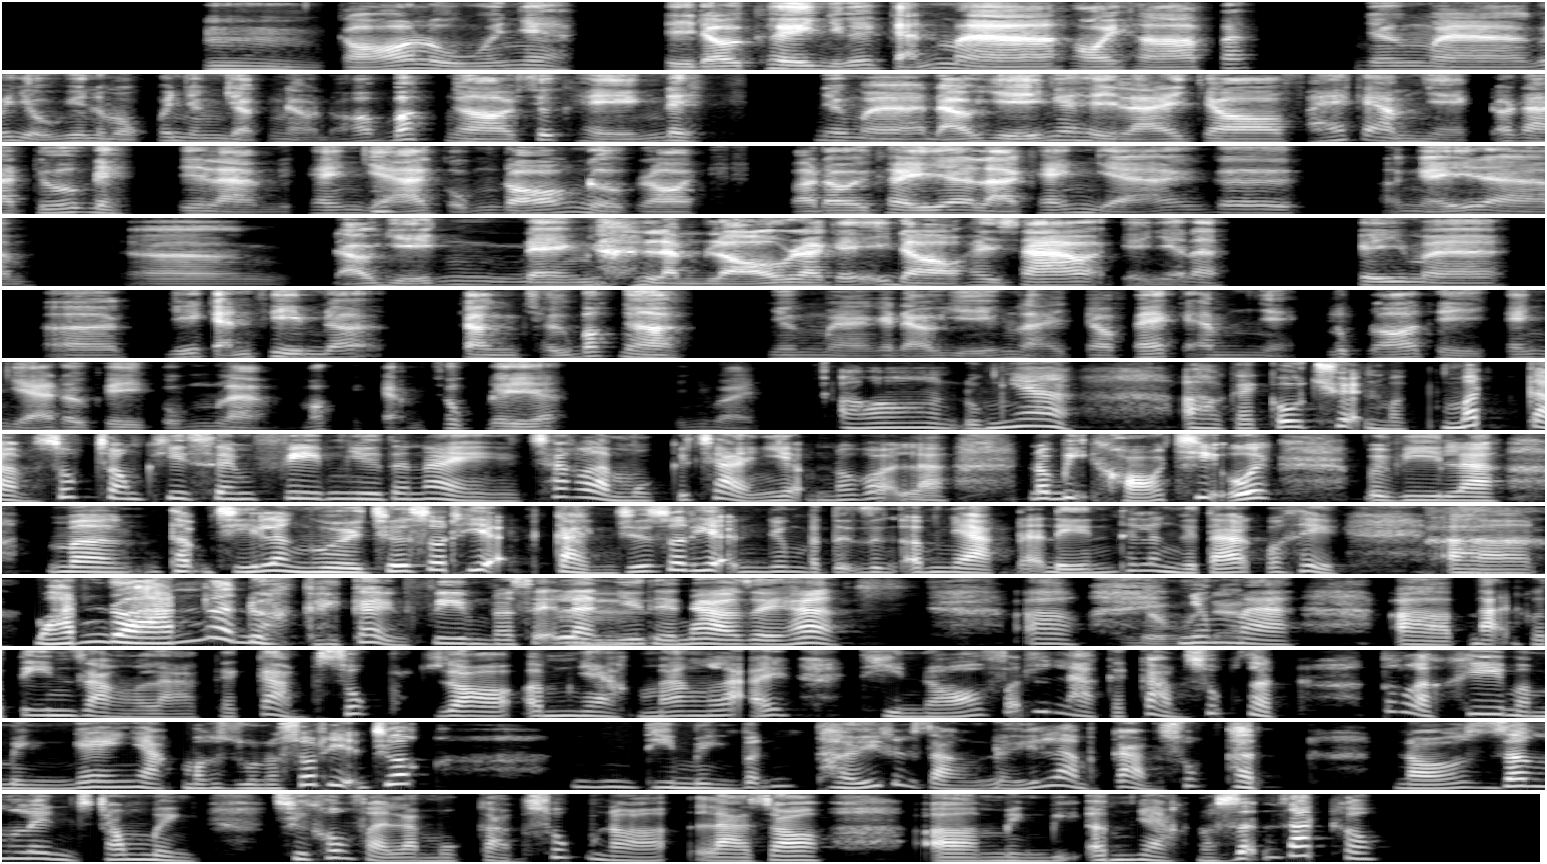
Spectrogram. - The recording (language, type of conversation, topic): Vietnamese, podcast, Âm nhạc thay đổi cảm xúc của một bộ phim như thế nào, theo bạn?
- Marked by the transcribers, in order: tapping; laugh; laugh; laughing while speaking: "được cái cảnh phim"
